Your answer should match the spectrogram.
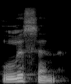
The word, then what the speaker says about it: listen: Example, listen and fasten. You see s Ten. With this spelling pattern, you can see the T is silent. Listen. We don't say listen. It's listen and fasten.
